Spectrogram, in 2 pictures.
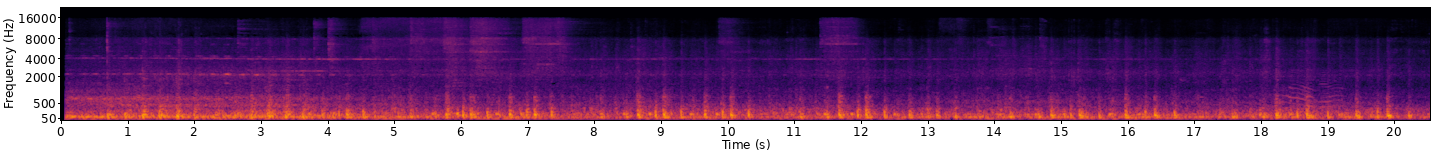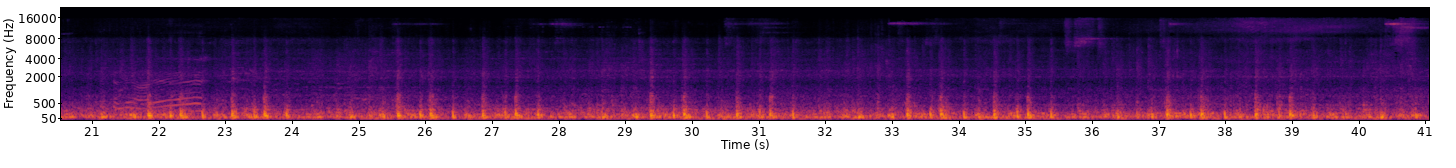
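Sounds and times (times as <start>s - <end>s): high-pitched wheel squeals: 0.1s - 17.2s
diesel locomotive passing: 0.1s - 41.0s
train wheels clickety-clack: 0.1s - 41.0s.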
